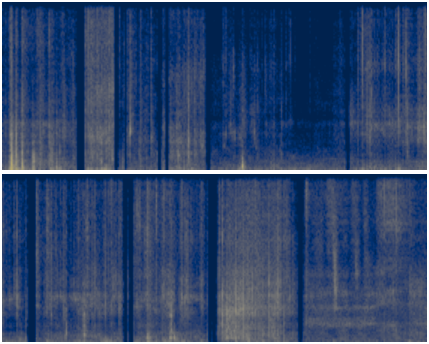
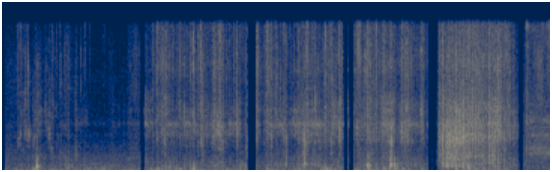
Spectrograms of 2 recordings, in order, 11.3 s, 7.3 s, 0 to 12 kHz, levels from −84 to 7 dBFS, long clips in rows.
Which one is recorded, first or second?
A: second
